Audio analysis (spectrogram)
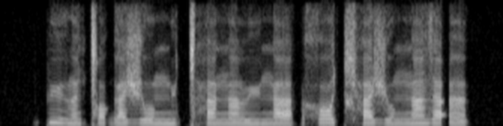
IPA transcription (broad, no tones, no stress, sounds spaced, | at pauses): p y ð ɐ̃ ǀ ɔ ɡ a ʒ o ŋ y ǀʰ a ŋ ã β y ŋ a | x ɔ t͡ɕʰ a ʒ o ŋ ã z a ʔ ɐ̃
